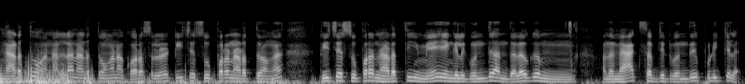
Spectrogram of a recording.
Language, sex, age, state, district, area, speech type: Tamil, male, 18-30, Tamil Nadu, Nagapattinam, rural, spontaneous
